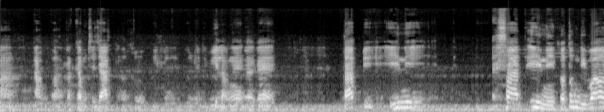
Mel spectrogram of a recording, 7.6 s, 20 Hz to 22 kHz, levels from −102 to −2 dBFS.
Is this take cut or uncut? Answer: uncut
